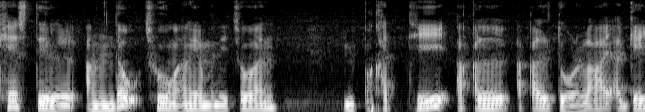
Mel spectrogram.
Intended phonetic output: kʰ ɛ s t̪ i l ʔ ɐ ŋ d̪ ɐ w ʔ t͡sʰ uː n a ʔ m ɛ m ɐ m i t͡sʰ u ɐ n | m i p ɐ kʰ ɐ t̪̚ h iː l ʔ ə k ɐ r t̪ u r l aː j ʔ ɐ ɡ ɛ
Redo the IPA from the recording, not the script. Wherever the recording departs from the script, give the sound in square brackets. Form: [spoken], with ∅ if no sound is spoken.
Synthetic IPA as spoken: kʰ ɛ s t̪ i l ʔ ɐ ŋ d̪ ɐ w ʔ t͡sʰ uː [ŋ] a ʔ [ŋ] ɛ m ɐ [n] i [t͡s] u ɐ n | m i p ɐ kʰ ɐ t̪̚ h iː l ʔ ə k ɐ [l] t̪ u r l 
